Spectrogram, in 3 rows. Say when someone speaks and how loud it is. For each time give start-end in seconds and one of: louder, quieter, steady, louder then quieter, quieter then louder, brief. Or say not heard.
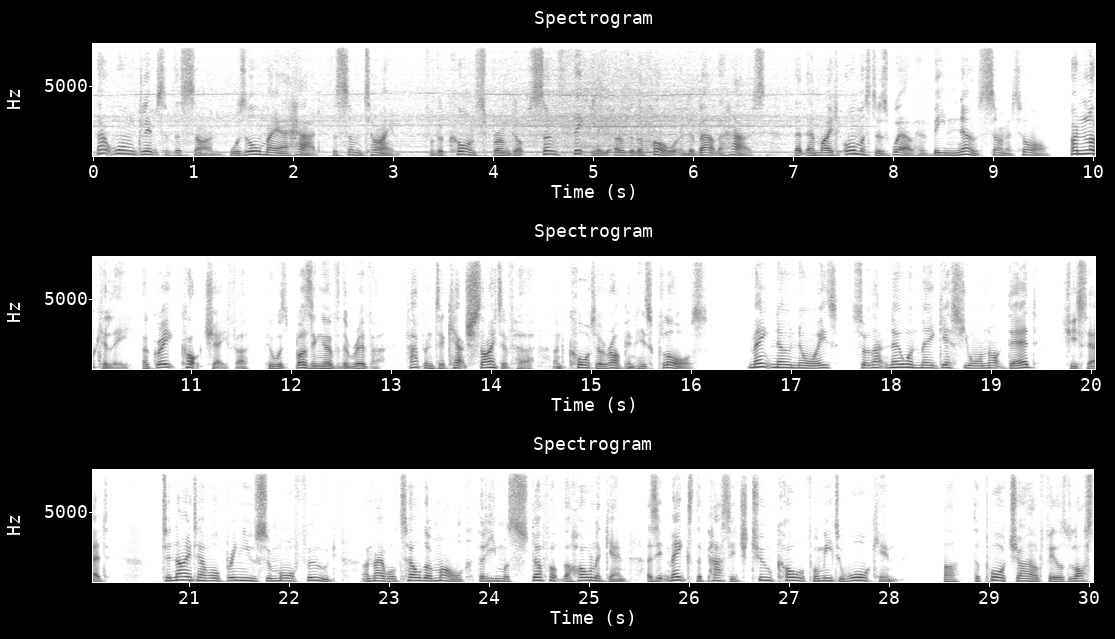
0.0-30.0 steady.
